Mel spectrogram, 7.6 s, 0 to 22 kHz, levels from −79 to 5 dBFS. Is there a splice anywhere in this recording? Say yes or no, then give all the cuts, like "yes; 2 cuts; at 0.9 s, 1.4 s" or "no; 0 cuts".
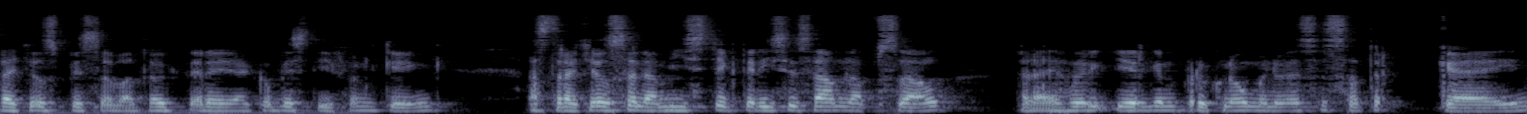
no; 0 cuts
